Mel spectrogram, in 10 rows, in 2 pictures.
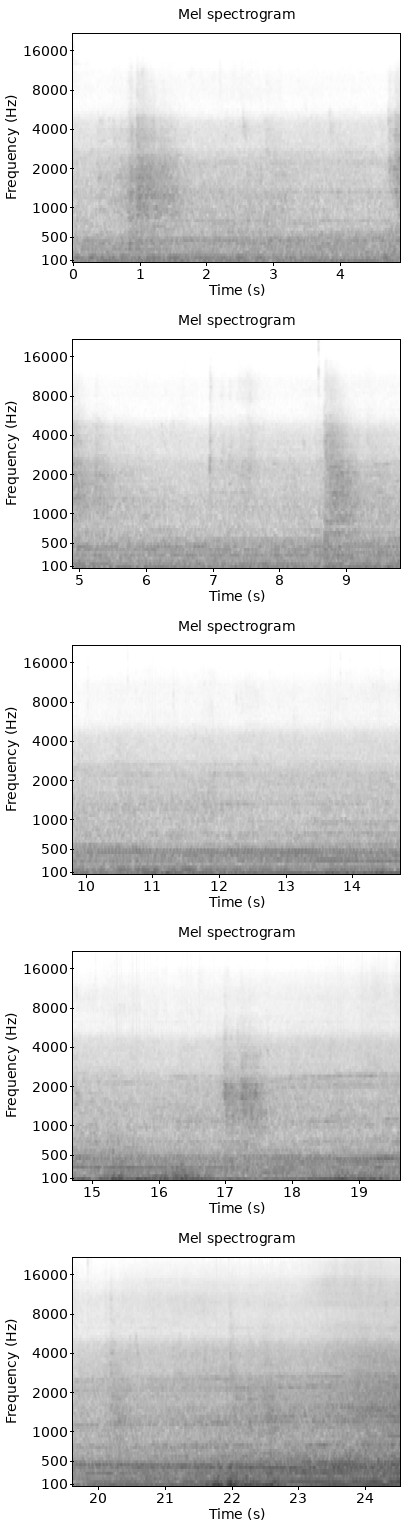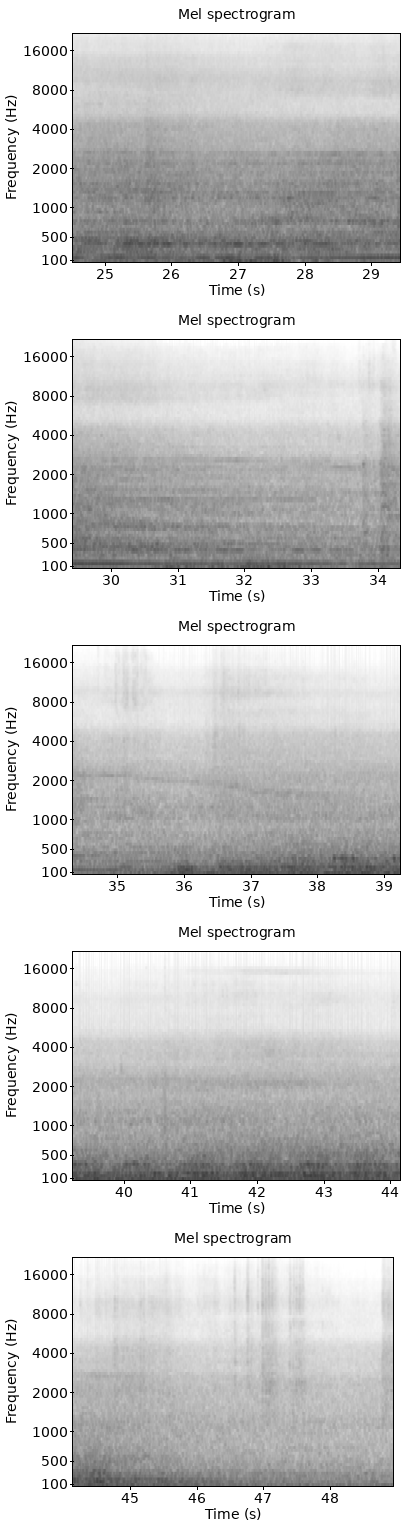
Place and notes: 宜蘭市和睦里, Yilan City - Trains traveling through
Traffic Sound, Trains traveling through, under the railway track
Sony PCM D50+ Soundman OKM II
22 July 2014, ~15:00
